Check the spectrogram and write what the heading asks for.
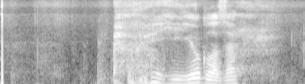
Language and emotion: Russian, neutral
